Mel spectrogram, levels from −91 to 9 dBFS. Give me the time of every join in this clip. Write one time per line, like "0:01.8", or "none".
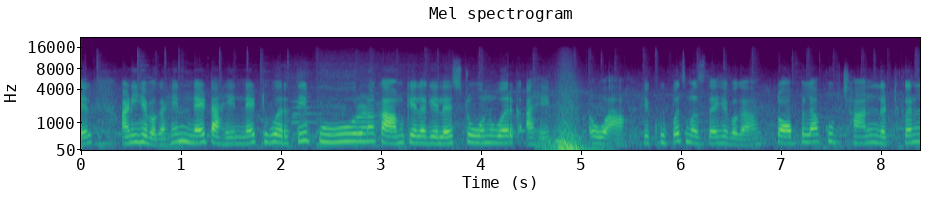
0:04.9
